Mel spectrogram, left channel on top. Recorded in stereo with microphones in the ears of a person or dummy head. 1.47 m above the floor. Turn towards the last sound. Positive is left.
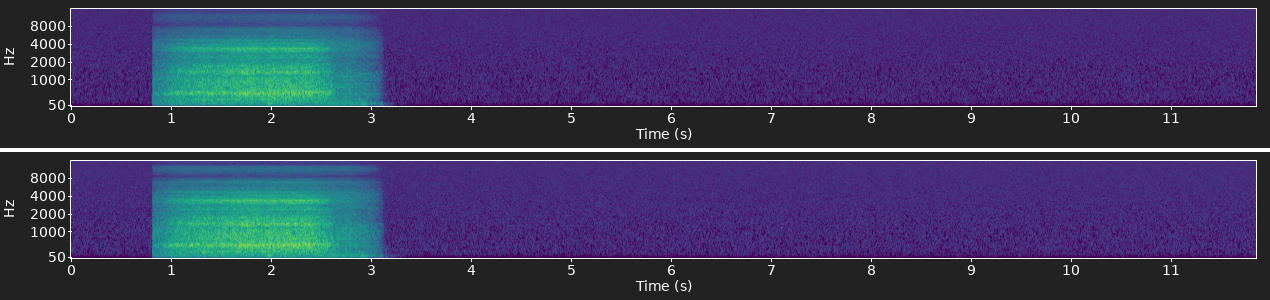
turn(degrees=-5)  # may be behind; listen again after turning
